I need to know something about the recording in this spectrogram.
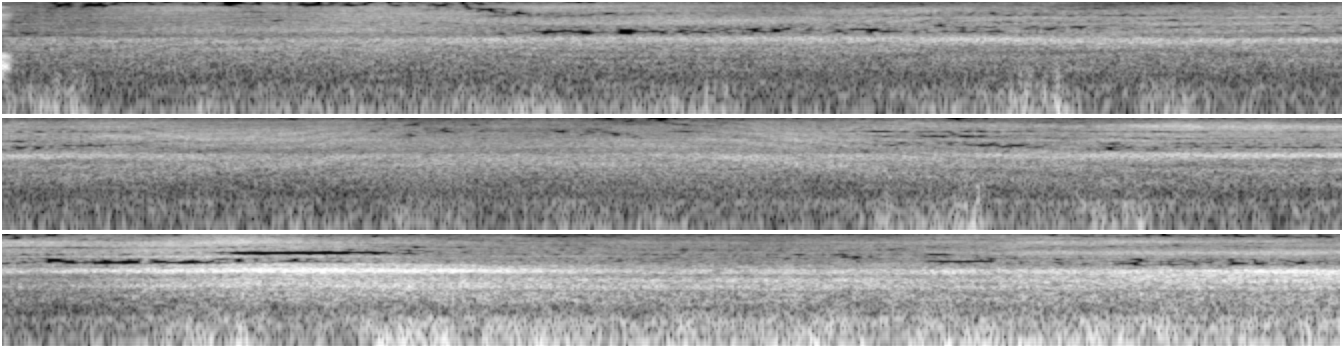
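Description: Outdoor wind buffeting the microphone over a steady low rumble of background noise, growing louder about two-thirds of the way through.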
